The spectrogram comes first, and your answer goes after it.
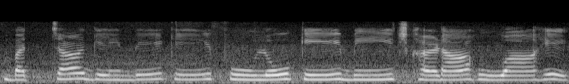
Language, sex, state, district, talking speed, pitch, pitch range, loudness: Hindi, female, Madhya Pradesh, Dhar, 95 wpm, 225 Hz, 215-235 Hz, -13 LUFS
